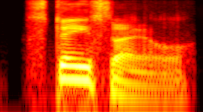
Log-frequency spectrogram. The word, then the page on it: staysail: British English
